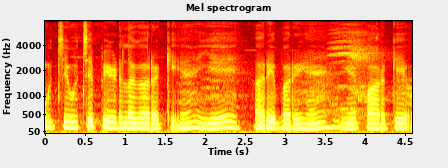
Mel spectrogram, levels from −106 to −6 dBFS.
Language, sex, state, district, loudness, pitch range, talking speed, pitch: Hindi, male, Uttar Pradesh, Muzaffarnagar, -16 LUFS, 130-150 Hz, 155 wpm, 135 Hz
